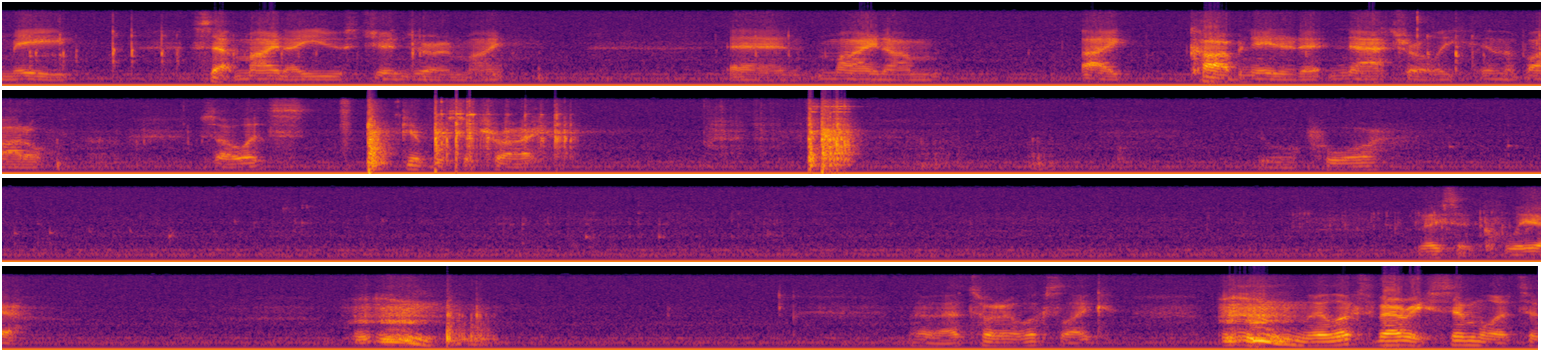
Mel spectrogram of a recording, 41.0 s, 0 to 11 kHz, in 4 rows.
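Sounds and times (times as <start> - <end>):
liquid pouring into glass: 19.8 - 25.8
bottle set down on table: 33.7 - 34.1.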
